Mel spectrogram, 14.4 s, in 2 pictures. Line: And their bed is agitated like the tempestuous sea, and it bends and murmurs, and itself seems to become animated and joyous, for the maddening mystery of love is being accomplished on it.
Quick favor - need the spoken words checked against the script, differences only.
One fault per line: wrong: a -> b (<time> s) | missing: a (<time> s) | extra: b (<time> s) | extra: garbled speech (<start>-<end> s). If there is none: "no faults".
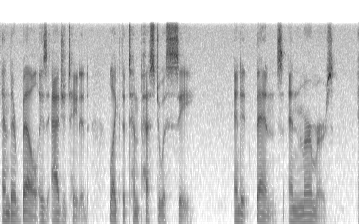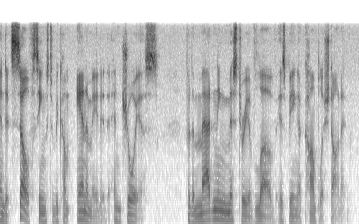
wrong: bed -> bell (0.3 s)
